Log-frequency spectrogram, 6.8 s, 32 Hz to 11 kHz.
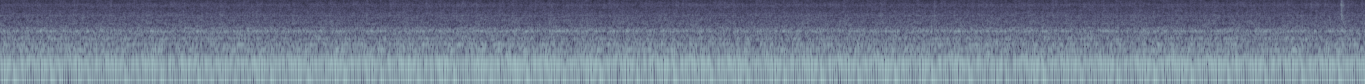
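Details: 2016 Mustang GT second-gen Coyote V8, 20,335 miles, 2 miles after 4th oil change, A/C compressor cycling: light, fast typewriter ticking under the car over steady idle; owner suspects fresh oil, hopes it fades, valvetrain unconfirmed.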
